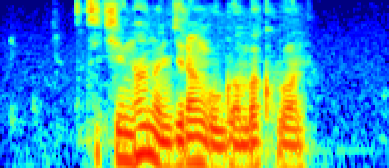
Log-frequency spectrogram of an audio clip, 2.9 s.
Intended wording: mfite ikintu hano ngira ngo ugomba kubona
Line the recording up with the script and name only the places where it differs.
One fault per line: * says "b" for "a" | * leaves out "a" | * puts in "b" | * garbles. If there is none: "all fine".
all fine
